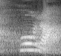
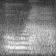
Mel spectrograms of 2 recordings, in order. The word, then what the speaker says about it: hora: the end and oda it is not horror it is ora because h is not pronounced in spanish k oris or you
